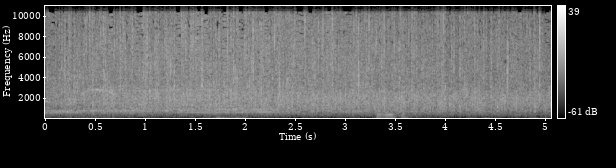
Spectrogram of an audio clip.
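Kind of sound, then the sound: crowd, audience clapping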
